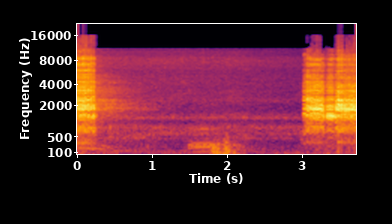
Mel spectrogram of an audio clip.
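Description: A blue macaw gives two loud, harsh, raspy squawks, one brief and one drawn out over nearly a second, separated by a quiet gap with faint low rustling.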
